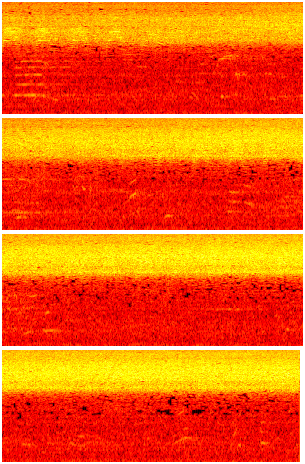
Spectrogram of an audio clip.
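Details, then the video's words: Cicadas calling in midsummer at a school playground, a sustained sizzling high drone with quick regular pulsing, joined early on by faint distant voices that fade as the buzz swells slightly louder. "한 여름 운동장에서 매미가 울고 있다 - 여름의 소리, 학교 종소리, 매미 울음소리"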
